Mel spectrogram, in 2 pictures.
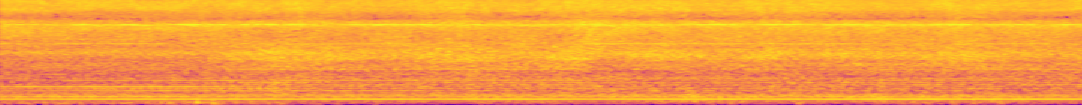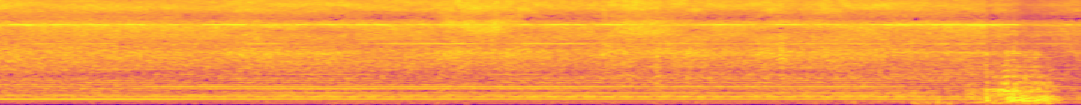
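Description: A jet of water sprays hard against a tiled floor.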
